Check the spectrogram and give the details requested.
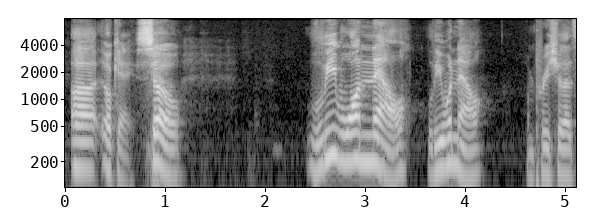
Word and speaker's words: Leigh Whannell: you'll love upgrade okay so leave one now Leigh Whannell I'm pre that's how it's pronounced he so he's an Australian director he's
